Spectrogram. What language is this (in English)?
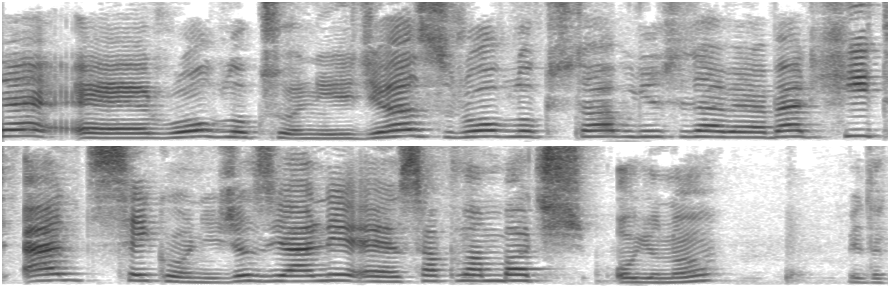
Turkish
